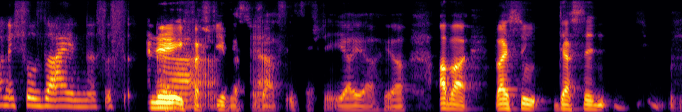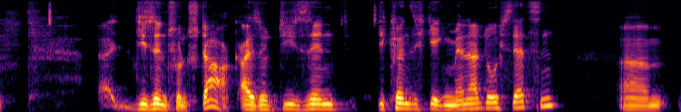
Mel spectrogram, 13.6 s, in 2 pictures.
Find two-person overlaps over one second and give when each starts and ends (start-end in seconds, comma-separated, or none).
1.5-2.8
